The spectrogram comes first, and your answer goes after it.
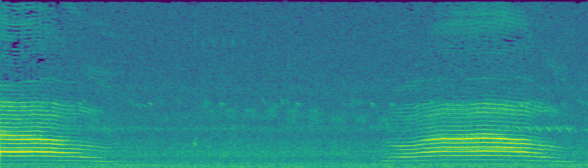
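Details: A boss stray cat, after eating food and medicine, gives two drawn-out meows about three seconds apart. Each one rises and then falls in pitch, with rich harmonics, over a faint low hum.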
